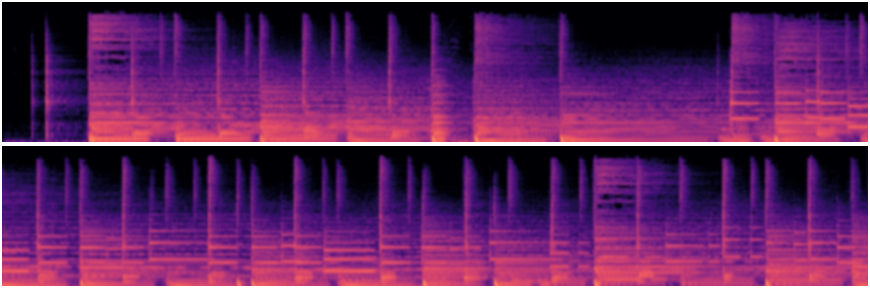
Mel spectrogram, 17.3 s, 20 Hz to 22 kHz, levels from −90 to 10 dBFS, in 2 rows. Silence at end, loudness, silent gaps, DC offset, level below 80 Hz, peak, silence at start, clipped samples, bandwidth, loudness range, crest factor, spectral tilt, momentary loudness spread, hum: 0 s; -25 LUFS; none; under 0.1%; -30 dBFS; -2 dBFS; 0.45 s; under 0.1%; 17 kHz; 3 LU; 22 dB; -5 dB/octave; 8 LU; none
